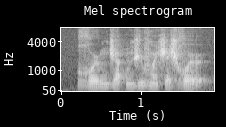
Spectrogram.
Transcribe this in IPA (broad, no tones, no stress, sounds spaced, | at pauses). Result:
ʁʷ ə˞ ŋ ʒ a ʔ ũ ʒ ɯ v ã ʃ a ʒ ʁʷ œ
